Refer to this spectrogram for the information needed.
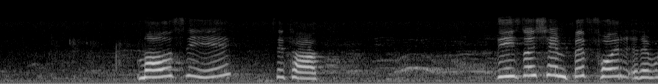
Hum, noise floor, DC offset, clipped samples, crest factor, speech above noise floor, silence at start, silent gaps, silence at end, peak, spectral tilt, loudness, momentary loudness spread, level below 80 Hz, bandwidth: none; -43 dBFS; 1%; under 0.1%; 16 dB; 23 dB; 0 s; none; 0 s; -6 dBFS; -6 dB/octave; -21 LUFS; 22 LU; -46 dBFS; 9.8 kHz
